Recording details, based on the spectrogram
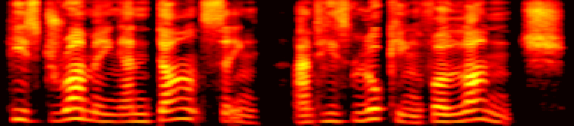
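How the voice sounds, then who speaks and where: A man's voice: high-pitched, slow pace, fairly bright tone, no room sound, studio quality, pitched above the performer's own voice, exaggerated voice. A man voicing a careful, bossy big-sister worm who scolds and warns her little brother. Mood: alarmed. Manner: scolding, warning.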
